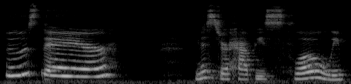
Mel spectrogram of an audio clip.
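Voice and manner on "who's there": high, loud, squeaky little voice; a small sad squeaky voice behind the door. A narrator's reading. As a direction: squeak it out sadly. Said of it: "a sad, squeaky sort of voice".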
